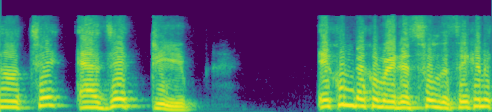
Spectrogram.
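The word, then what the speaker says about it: adjective: এর পরে যে আসে, যদি কোনো ওয়ার্ডের ভিতরে ডি এর পরে যে আসে, তাহলে ডিটা সাইলেন্ট হয়ে যায়, ডি এর উচ্চারণ হয় না।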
